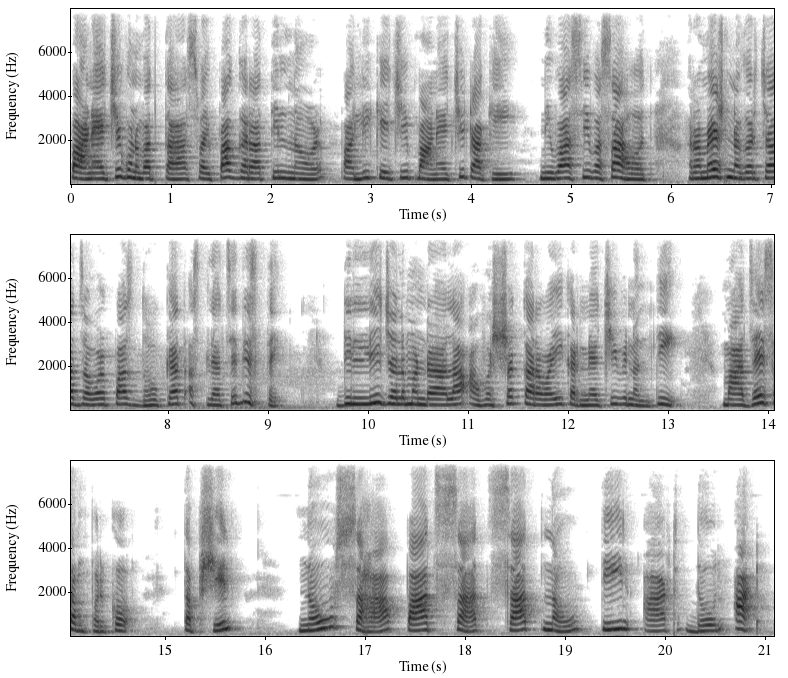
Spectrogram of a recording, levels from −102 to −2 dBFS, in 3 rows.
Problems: constant background noise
